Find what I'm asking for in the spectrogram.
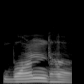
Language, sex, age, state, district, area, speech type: Bengali, male, 45-60, West Bengal, Purba Medinipur, rural, read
